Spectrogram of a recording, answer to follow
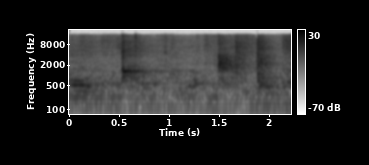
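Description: Indistinct talking among several people, with a short high ping about half a second in and a brief knock near the end.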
